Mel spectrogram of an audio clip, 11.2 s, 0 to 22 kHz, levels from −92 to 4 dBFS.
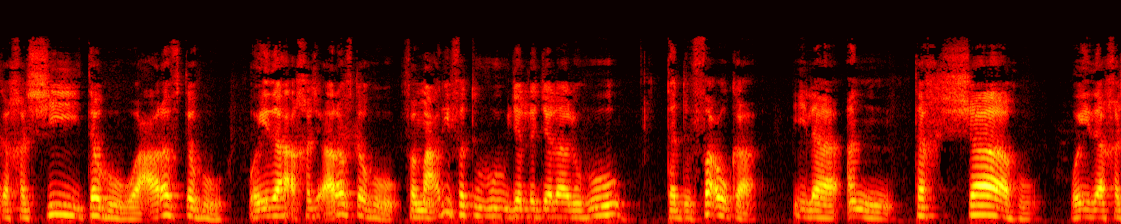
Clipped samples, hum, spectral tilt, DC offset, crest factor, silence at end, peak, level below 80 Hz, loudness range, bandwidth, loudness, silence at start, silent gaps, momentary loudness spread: under 0.1%; none; -5.5 dB/octave; under 0.1%; 22 dB; 0 s; -4 dBFS; -62 dBFS; 5 LU; 11.5 kHz; -26 LUFS; 0 s; none; 10 LU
